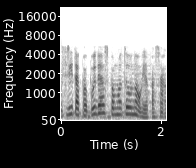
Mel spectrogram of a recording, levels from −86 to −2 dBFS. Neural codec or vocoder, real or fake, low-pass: vocoder, 22.05 kHz, 80 mel bands, HiFi-GAN; fake; 5.4 kHz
